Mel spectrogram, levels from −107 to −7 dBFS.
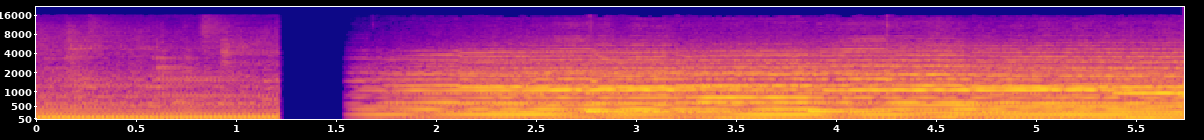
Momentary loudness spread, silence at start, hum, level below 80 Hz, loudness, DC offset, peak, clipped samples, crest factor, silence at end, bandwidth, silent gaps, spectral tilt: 12 LU; 0 s; none; -38 dBFS; -20 LUFS; under 0.1%; -6 dBFS; under 0.1%; 14 dB; 0 s; 14 kHz; 1.24-1.54 s; -7 dB/octave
